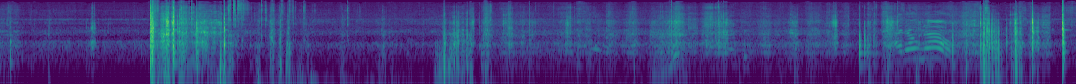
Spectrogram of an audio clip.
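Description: Close knocks and scraping against an action camera's housing, loudest in a cluster of sharp hits about a second and a half in, then more rubbing and taps. Near the end a person gives a short cry that rises and falls in pitch.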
